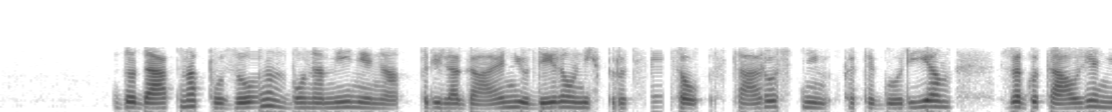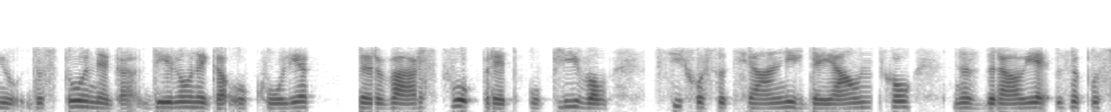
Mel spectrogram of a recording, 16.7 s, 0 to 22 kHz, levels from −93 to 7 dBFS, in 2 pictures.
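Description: Throughout, the speech sounds muffled and hoarse, with smeared consonants and nothing above about 3.6 kHz or below about 300 Hz. This is the G.723.1 codec, heavily degrading the sound. Its coarse 30 ms frames and slowly updated voice model fit the 6.3 kbit/s mode.

Buzzy, fading stretches of tone or coloured noise interrupt the speech at 1.89–1.97 s, just before "bo namenjena prilagajanju delovnih", and at 4.79–5.06 s, where the dropouts are scattered. They recur at 9.26–9.35 s, just before "delovnega okolja ter varstvu", and at 11.01–11.04 s. Further stretches follow at 12.83–12.90 s, right after "okolja ter varstvu pred", and at 14.81–14.96 s. This is VoIP packet loss concealed by the speech codec. The decoder repeats its last pitch and filter with falling gain, and the speech stays weak briefly after each gap.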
